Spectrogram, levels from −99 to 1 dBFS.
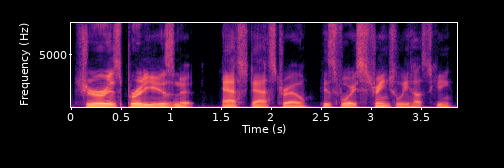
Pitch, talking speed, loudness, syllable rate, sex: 95 Hz, 170 wpm, -18 LUFS, 5.3 syllables/s, male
